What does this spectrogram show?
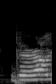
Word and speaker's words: girl: Girl is a hard word. It's just like her with a G.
